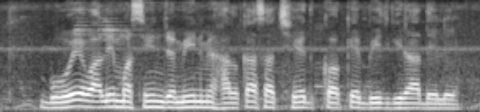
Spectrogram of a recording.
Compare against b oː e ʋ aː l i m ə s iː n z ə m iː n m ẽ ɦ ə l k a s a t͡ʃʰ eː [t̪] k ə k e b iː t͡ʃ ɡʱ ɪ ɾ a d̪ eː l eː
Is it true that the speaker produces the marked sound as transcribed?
no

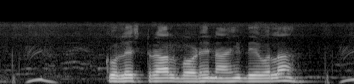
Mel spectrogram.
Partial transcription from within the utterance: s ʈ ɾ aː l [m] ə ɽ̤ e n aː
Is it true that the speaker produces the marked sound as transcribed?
no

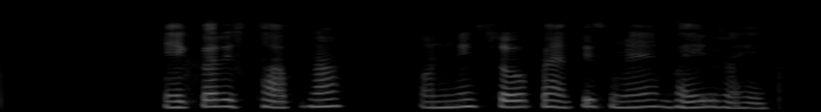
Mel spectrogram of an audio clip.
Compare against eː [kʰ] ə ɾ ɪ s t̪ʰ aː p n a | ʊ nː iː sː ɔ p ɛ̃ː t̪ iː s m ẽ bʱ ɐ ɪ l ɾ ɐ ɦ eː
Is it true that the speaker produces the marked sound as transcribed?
no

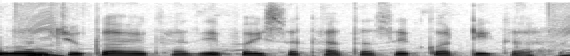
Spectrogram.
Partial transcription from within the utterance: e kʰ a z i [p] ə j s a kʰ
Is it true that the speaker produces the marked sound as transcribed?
yes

